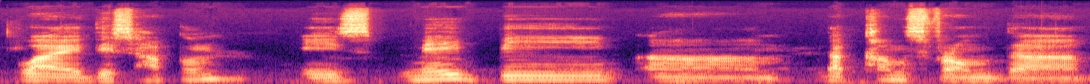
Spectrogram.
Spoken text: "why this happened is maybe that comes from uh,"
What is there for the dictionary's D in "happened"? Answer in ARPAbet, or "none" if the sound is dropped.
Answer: none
